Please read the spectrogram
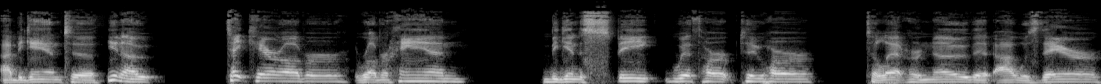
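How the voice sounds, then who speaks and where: A man's medium-pitched voice with a Southern US accent, at a very slow pace. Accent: Southern US country. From South Carolina. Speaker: podcast host, recovery advocate. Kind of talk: personal testimony. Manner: conversational, repetitive fillers.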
